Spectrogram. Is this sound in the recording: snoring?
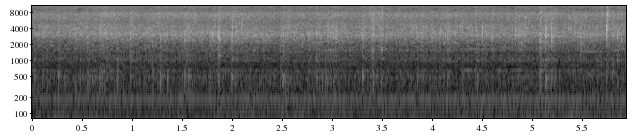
no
